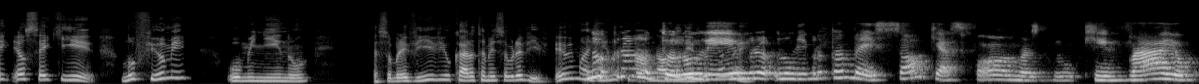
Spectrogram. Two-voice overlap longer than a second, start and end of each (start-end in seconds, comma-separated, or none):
5.9-7.6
